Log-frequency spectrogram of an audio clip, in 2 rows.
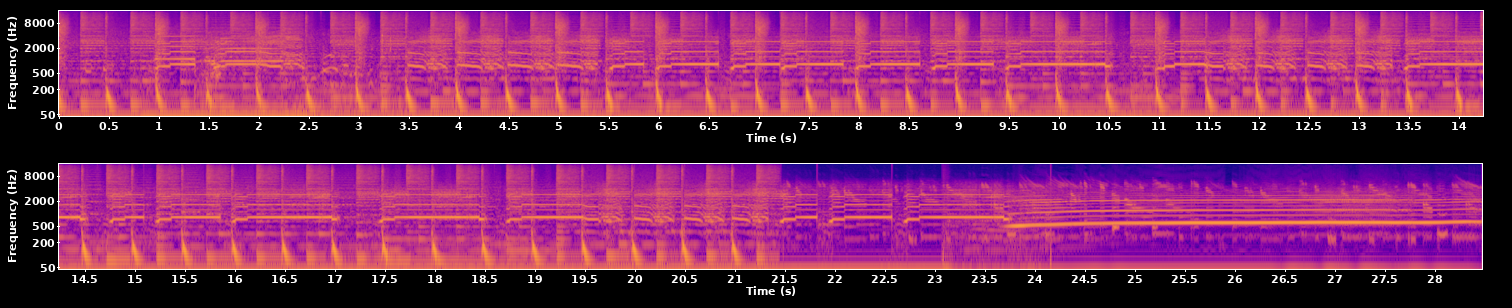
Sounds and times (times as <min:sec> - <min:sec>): Music: 0:00.0 - 0:28.4.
